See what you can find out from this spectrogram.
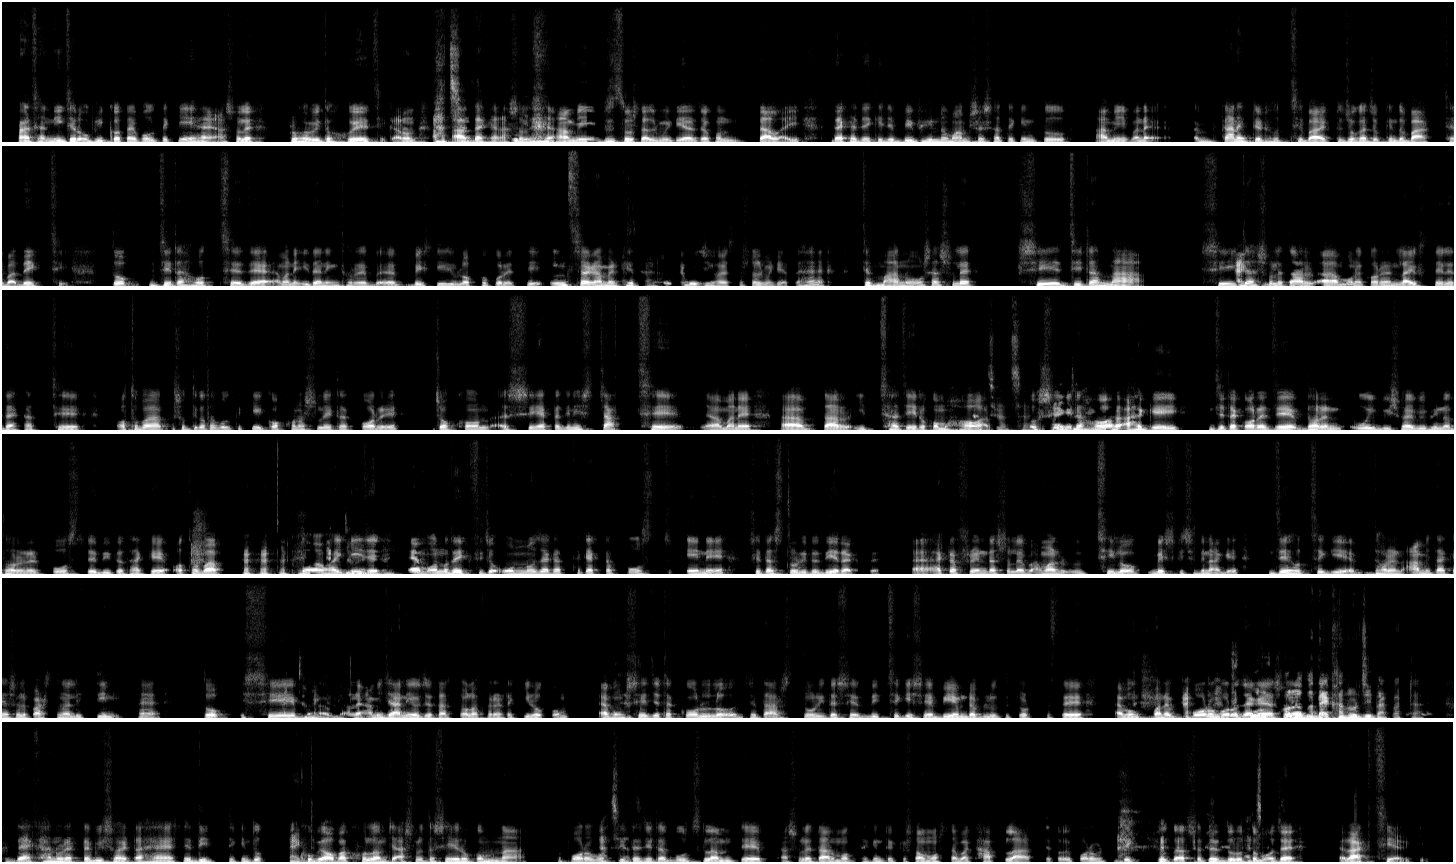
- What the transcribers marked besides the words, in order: chuckle; tapping; laugh; lip smack; unintelligible speech; chuckle
- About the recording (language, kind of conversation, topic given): Bengali, podcast, সোশ্যাল মিডিয়ায় লোক দেখানোর প্রবণতা কীভাবে সম্পর্ককে প্রভাবিত করে?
